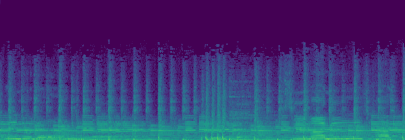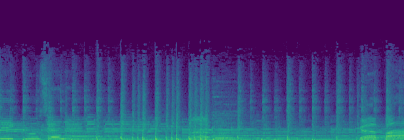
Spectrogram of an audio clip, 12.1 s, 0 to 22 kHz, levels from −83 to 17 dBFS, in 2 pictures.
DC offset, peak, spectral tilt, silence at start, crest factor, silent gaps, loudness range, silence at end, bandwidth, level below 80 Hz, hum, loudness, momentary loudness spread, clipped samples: under 0.1%; -2 dBFS; -5.5 dB/octave; 0 s; 16 dB; none; 3 LU; 0 s; 14.5 kHz; -32 dBFS; none; -18 LUFS; 7 LU; under 0.1%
